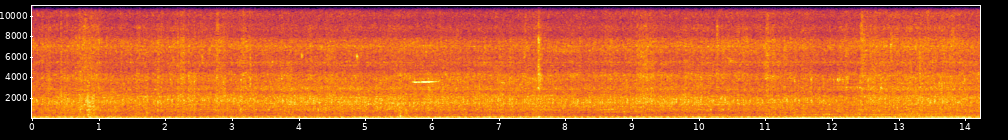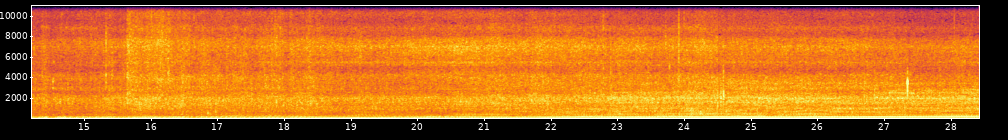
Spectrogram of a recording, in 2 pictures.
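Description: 4x4 off-road vehicle driving, its engine note climbing in pitch and getting a little louder about halfway through, then holding steady near the end.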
